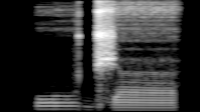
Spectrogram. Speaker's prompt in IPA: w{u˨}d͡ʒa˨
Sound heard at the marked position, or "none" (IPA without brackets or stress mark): u˦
